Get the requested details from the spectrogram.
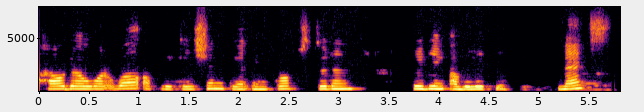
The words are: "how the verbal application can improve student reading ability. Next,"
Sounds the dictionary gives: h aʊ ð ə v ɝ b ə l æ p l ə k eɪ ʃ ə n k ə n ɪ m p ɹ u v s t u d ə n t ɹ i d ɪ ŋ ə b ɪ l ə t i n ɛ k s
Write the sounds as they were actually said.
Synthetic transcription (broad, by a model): h aʊ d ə w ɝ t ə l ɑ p l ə k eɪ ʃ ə n k ə n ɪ m p ɹ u f s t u d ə n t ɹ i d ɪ ŋ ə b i l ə t i n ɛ k s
